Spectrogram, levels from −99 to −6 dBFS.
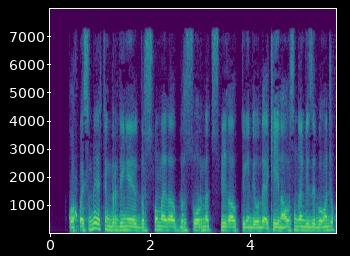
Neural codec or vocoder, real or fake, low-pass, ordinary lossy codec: autoencoder, 48 kHz, 32 numbers a frame, DAC-VAE, trained on Japanese speech; fake; 7.2 kHz; MP3, 48 kbps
